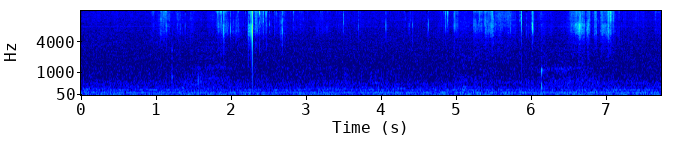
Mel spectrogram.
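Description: A pencil scratches and sketches softly on paper.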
